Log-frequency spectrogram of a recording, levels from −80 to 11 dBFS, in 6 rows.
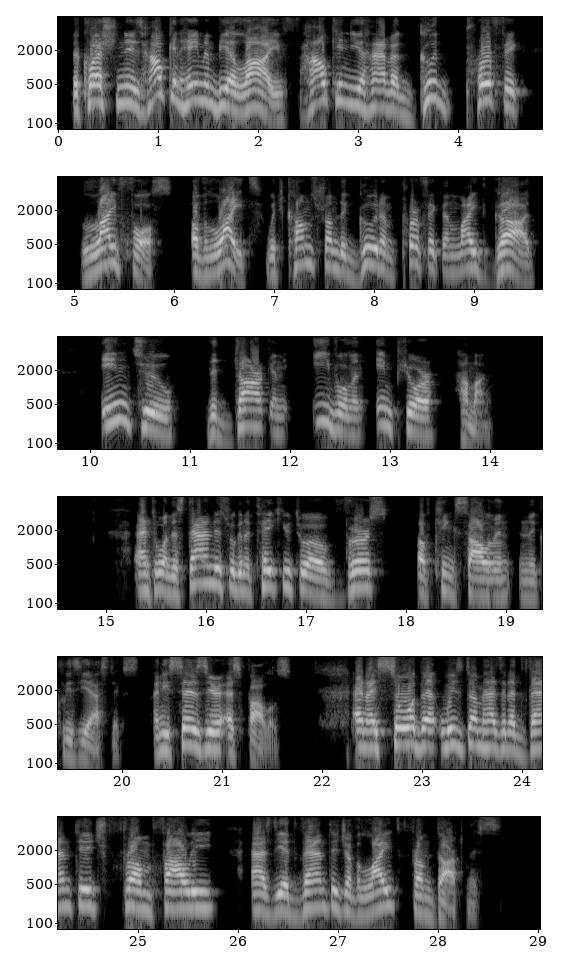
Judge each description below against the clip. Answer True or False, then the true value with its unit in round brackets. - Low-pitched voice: False (185 Hz)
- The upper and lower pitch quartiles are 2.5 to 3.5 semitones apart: False (4.0 semitones)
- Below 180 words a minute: True (160 wpm)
